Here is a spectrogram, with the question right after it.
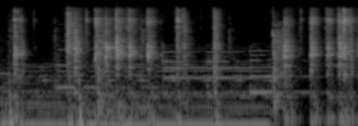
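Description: Fingers tap on a computer keyboard in quick, uneven bursts, close and clear, with short pauses between clusters of keystrokes.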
